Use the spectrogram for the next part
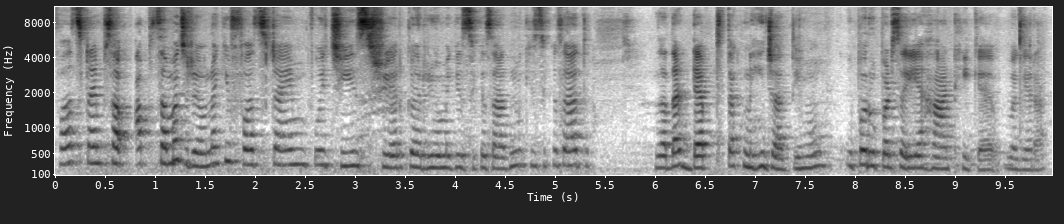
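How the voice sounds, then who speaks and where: A young woman vlogging from home, telling a personal story in a soft, hesitant way with many fillers. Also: high-pitched, normal speed, hardly any pauses. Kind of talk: personal confessional vlog. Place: room at home. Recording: roomy echo, faint background hiss.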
